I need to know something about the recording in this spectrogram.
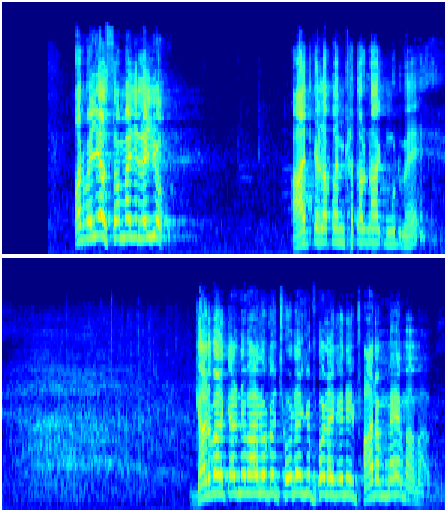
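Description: A middle-aged man speaks forcefully into a microphone over a loudspeaker.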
